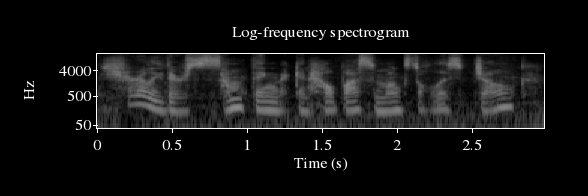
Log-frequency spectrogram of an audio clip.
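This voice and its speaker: A woman's voice: fairly low pitch, brisk, creaky, a little mellow, a little hiss or hum. An actress voicing a determined young woman in a horror video game who insists, with some urgency, that the job has to be finished. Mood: urgent.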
